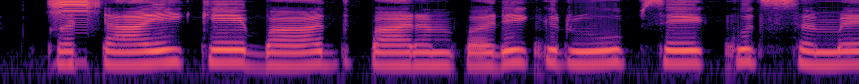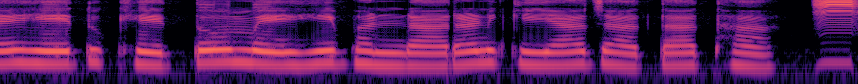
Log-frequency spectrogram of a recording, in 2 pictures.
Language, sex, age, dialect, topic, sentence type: Hindi, female, 18-24, Kanauji Braj Bhasha, agriculture, statement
